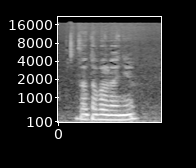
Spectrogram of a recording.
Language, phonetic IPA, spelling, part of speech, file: Polish, [ˌzadɔvɔˈlɛ̃ɲɛ], zadowolenie, noun, LL-Q809 (pol)-zadowolenie.wav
